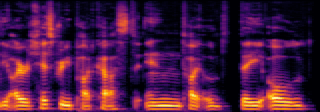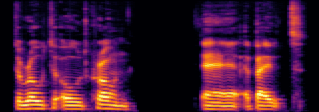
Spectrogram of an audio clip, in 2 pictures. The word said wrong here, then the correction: Old Croghan: Old Croghan. – Old Croghan.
